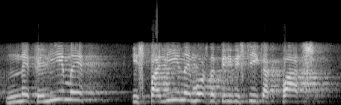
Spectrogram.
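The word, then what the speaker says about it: нефилимы (נפילים): По-еврейски слово «исполин» или «богатырь» произносится как «нефилимы». «Нефилимы».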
